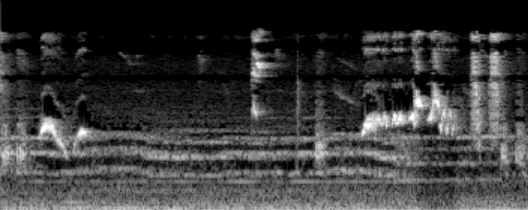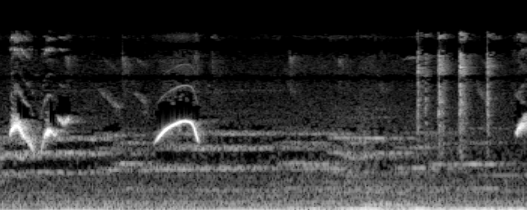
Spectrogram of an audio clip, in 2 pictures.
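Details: White-rumped shama (Murai Raja Rimba) in fierce song: spaced phrases of looping whistles, a quick rippling high run, sharp clicks, and a clear rising-falling whistle, separated by brief pauses over a steady low hum.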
